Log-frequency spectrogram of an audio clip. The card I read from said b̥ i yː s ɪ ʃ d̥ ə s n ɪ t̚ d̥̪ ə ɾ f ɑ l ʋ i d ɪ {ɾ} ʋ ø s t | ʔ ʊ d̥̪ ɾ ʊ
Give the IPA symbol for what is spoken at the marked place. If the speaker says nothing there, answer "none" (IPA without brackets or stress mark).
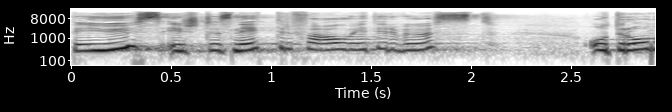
ɾ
